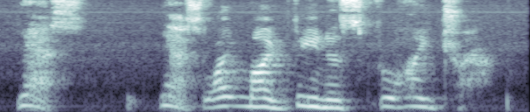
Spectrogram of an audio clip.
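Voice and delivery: put-on high, excited boy voice; eager boy. A narrator's reading. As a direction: nod along eagerly. Boy nods vigorously.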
